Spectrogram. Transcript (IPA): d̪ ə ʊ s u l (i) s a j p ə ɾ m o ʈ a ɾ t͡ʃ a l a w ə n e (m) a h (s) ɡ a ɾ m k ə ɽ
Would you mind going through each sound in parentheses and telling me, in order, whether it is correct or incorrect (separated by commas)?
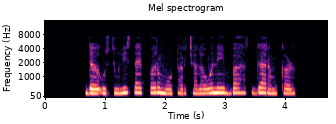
correct, incorrect, correct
